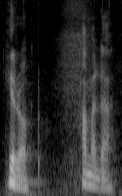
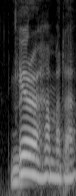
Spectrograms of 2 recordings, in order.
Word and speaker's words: Hiro Hamada: Am I saying that right? Hiro Hamada. Hiro Hamada. Yeah, equal emphasis on all syllables.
